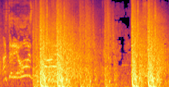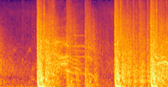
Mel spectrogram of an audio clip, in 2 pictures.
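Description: A young man speaks casually, close to a microphone.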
